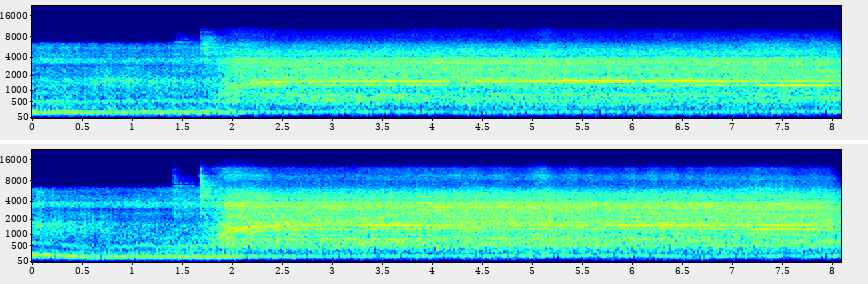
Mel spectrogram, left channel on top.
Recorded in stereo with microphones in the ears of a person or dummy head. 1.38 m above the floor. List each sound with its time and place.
1.4 s a hair dryer: 50° right (ahead or behind), 2.0 m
